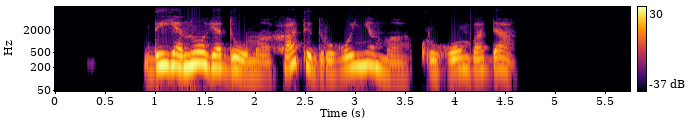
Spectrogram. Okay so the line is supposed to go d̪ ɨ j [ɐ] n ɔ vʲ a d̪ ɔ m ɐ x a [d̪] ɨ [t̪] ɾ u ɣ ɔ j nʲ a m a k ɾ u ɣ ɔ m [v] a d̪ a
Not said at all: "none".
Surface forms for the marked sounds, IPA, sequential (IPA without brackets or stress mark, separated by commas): a, t̪, d̪, v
